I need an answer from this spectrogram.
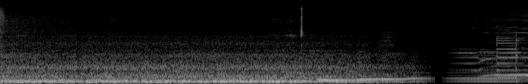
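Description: Steady low rumble of a car idling, heard from inside the cabin. About four seconds in it cuts off abruptly and background music with guitar begins.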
